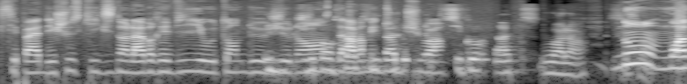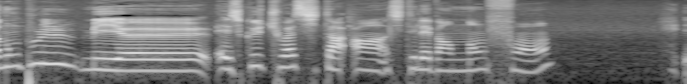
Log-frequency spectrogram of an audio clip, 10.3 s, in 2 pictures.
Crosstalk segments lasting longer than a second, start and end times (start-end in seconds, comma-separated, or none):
2.0-3.3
